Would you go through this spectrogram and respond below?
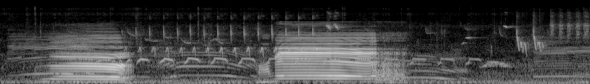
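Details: Village cattle roaming a field, calling companions to return to the pen: two loud, drawn-out harmonic moos about a second each, separated by a short gap, with small birds chirping throughout.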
